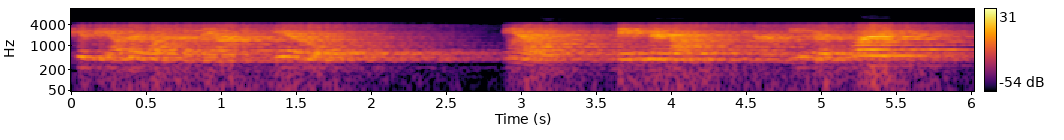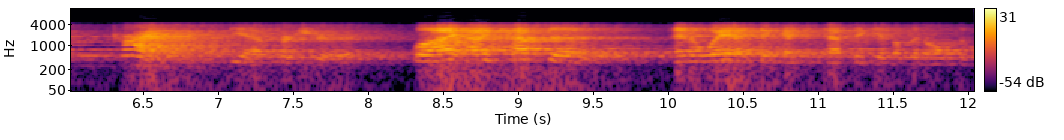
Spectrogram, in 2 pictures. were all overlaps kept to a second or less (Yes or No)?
Yes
